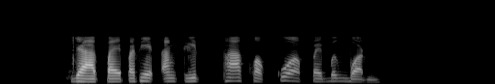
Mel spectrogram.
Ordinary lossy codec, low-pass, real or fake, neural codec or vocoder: Opus, 64 kbps; 3.6 kHz; real; none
